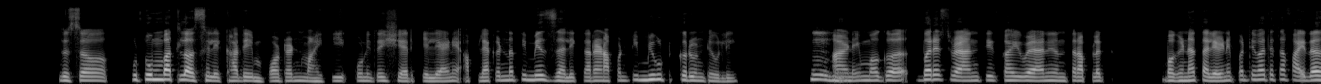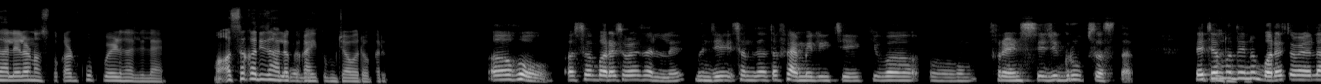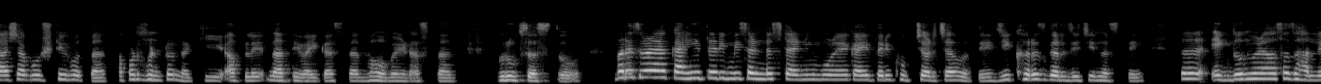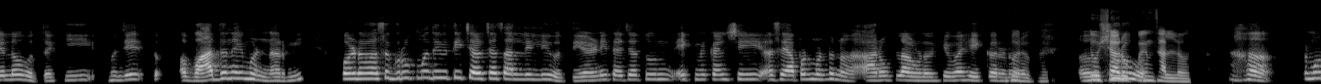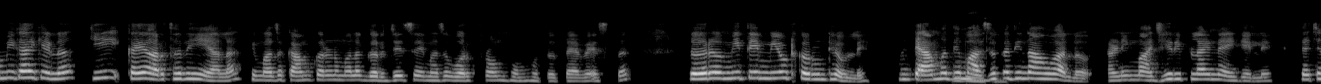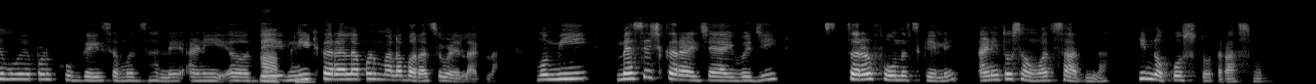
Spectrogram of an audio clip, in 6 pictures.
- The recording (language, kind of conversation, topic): Marathi, podcast, सूचनांवर तुम्ही नियंत्रण कसे ठेवता?
- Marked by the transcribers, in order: in English: "इम्पॉर्टंट"; in English: "शेअर"; in English: "म्यूट"; in English: "फ्रेंड्सचे"; in English: "ग्रुप्स"; laughing while speaking: "आपण म्हणतो ना"; in English: "ग्रुप्स"; in English: "मिसअंडरस्टँडिंगमुळे"; in English: "ग्रुपमध्ये"; tapping; in English: "वर्क फ्रॉम होम"; in English: "म्युट"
